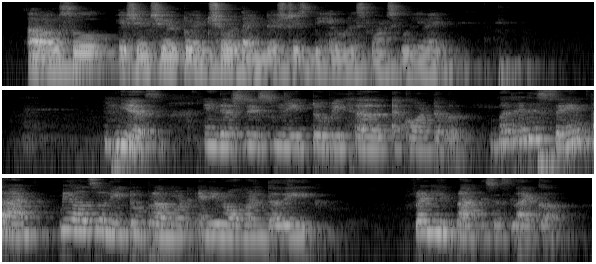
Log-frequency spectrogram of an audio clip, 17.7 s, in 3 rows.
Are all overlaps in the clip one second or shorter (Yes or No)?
Yes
